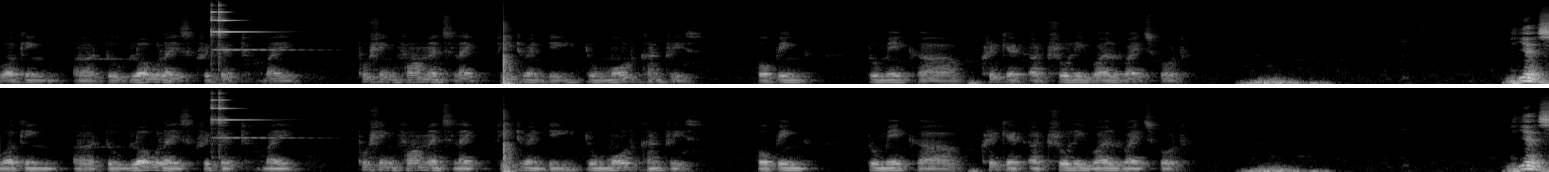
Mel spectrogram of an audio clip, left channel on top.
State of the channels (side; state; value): both; normal; correlation 0.68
